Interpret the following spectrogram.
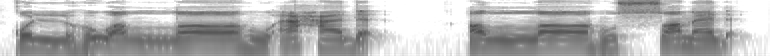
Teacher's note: اب یہاں ہم نے اللہ کے لام کو مکمل طور پر موٹا ادا کیا ہے کیونکہ ہم نے احد پر وقف کر دیا تھا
